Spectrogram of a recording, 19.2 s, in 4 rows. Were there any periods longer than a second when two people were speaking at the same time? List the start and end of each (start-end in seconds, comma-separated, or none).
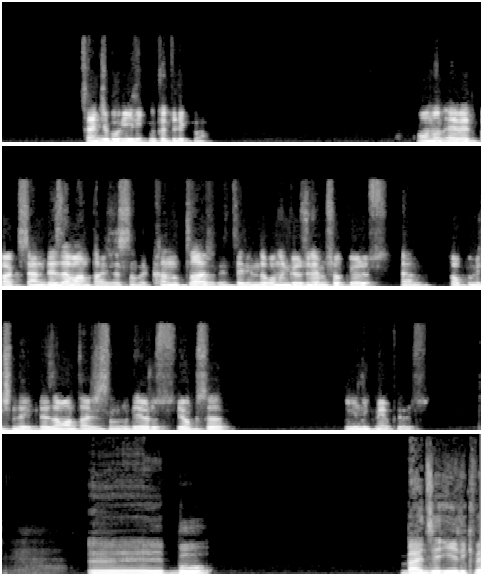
none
